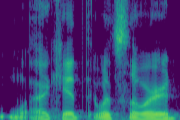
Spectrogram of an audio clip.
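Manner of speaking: normal talking voice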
